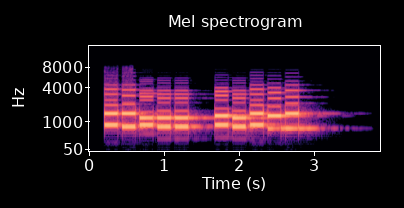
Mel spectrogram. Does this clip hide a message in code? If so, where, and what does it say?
Yes: DTMF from 0.2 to 2.8 s, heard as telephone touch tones, dialled by machine, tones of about 180 ms, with room echo. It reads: 96744 84923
